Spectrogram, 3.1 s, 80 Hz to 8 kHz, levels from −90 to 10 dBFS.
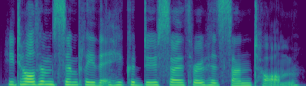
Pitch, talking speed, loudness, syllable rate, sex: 225 Hz, 255 wpm, -18 LUFS, 4.7 syllables/s, female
